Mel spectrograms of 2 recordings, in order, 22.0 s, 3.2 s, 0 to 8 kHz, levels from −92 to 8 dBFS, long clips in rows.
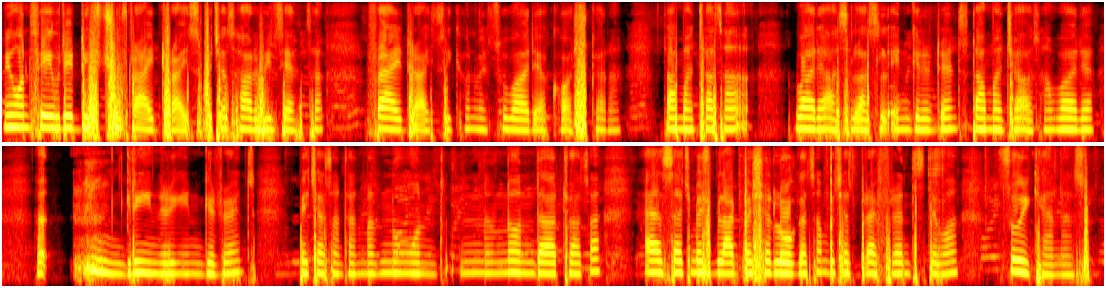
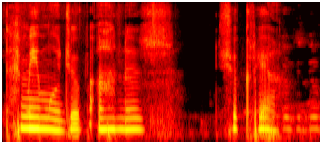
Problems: continuous background conversations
